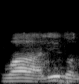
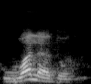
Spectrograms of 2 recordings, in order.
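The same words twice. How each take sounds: First: والدن with long aa: waa-li-dun; والدن with the long aa sound, teacher demo; long a in Walidun. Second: ولدن as wa-la-dun, short vowels, slow; slow ولدن with short vowels, carefully; short a in Waladun. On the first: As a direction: say والدن as waalidun, stretched first vowel. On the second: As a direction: say ولدن with short a, not long. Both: Shown as a demonstration. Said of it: "اور دوسرا ہے ولدن".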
